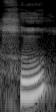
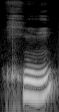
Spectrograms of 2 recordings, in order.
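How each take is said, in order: First: The u vowel is weak and unclear. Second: The u vowel is full and clear. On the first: The speaker calls it wrong. "not khu" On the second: The speaker calls it right. "I have to make the dhamma very clear"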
